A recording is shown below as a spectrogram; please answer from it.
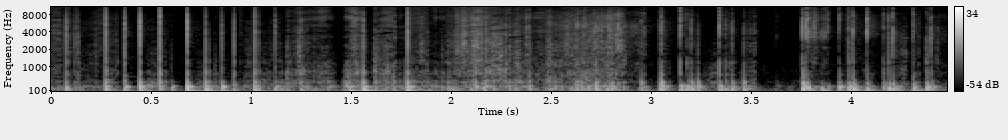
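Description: A large pink perforated plastic tray lid, held upright, is scratched and tapped on its textured surface by one hand with long nails. Quick, dry taps alternate with a stretch of softer scratching, producing a low, thumpy clatter with short bright clicks that stop almost at once.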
